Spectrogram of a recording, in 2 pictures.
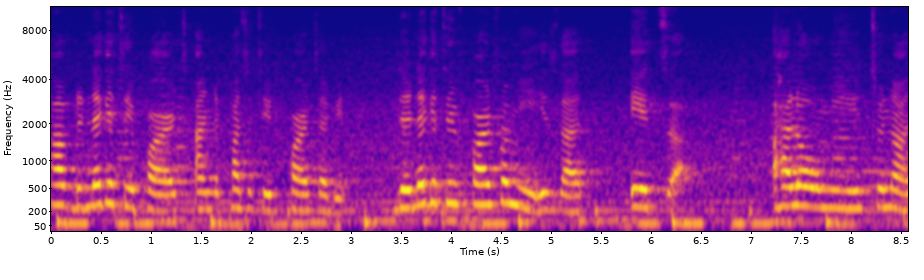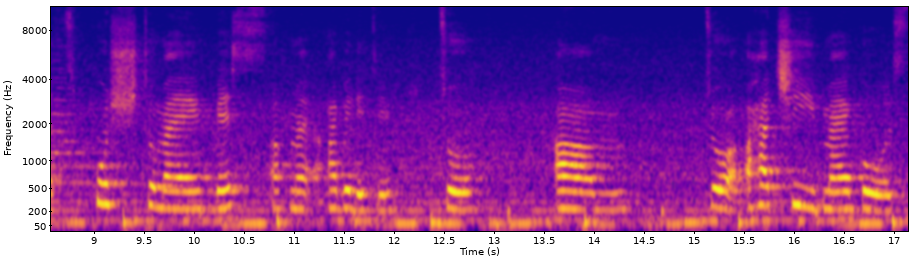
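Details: Adult woman, a Jamaican stutterer, speaking about her own stammer; stuttering.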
